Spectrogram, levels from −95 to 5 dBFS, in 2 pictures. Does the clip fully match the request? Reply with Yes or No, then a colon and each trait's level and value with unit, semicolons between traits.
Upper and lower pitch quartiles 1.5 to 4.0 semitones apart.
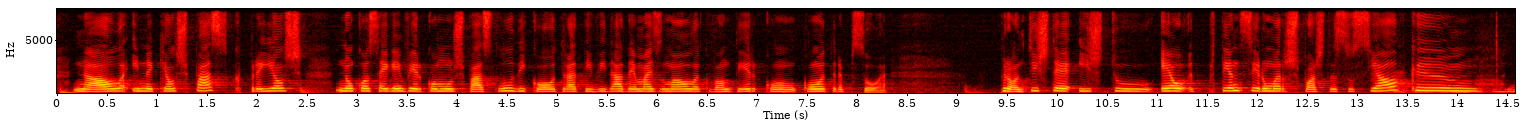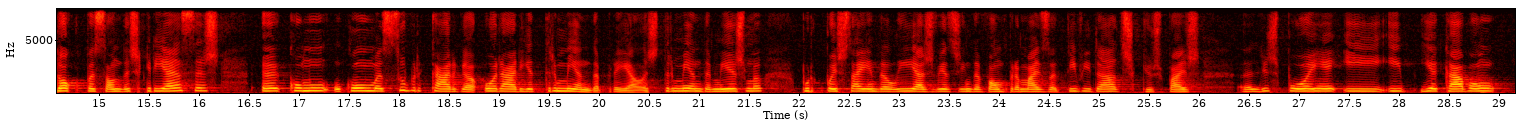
Yes: narrow, 2.5 semitones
